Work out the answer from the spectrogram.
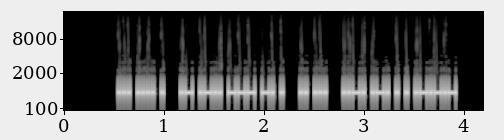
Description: Morse code, heard as a keyed tone, about 50 wpm, 700 Hz. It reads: SHE ALONE IS FREE.
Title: Sentences from Top 1000 Words 50wpm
